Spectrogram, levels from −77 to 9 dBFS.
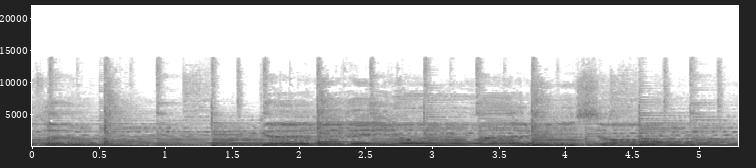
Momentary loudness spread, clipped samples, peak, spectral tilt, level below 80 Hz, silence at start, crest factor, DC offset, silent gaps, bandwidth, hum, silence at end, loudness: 6 LU; under 0.1%; 0 dBFS; -6.5 dB/octave; -36 dBFS; 0 s; 14 dB; under 0.1%; none; 14 kHz; none; 0 s; -15 LUFS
